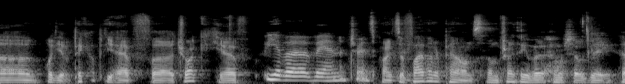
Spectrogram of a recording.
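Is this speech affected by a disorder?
No.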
